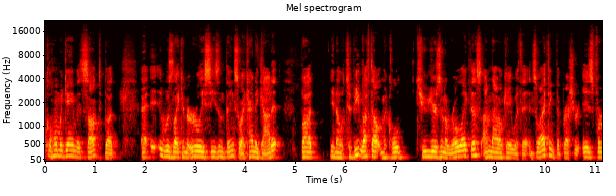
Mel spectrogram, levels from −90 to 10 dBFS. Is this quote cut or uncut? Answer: uncut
